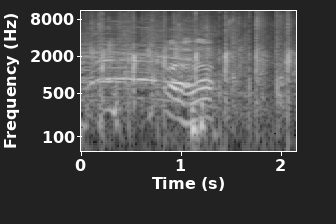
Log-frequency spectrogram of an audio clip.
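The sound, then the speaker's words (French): Audience applause at a comedy show, steady dense clapping that runs throughout beneath a voice speaking. “Vous pouvez applaudir et chanter quand même.”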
